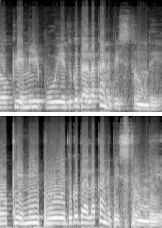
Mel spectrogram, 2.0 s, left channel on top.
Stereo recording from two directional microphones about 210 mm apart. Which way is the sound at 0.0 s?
45° right (ahead or behind).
